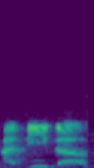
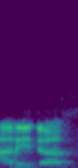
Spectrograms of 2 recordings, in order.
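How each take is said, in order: First: ADIDAS said the American way; Adidas as Americans say it, stressed on the middle DI; American pronunciation. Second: ADIDAS said the German way; Adidas as Germans say it, stressed at the start; German pronunciation. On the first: Athlete quoting how you guys say it, American pronunciation. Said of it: "In the U S". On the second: German athlete showing the interviewer how Germany says it, German pronunciation. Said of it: "we say in Germany". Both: Shown as a demonstration.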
